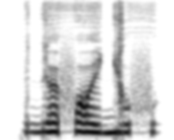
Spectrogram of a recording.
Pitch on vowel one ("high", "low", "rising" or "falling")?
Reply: high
